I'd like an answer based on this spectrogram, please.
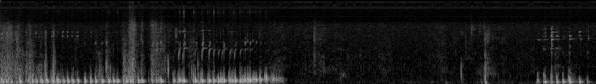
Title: empty stomach rumbles without mic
